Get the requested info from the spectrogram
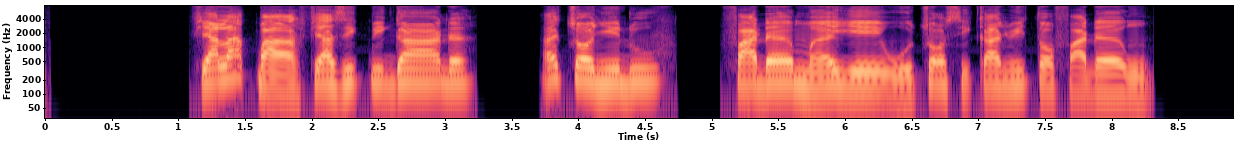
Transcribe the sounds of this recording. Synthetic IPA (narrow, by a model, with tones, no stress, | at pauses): fi˦a˨la˦k͡pa˨fi˦a˨zi˦k͡pi˦ɡã˦ɖɛ˦ | ɛ˦t͡ʃɔ˦ɲĩ˦ɖu˦ | fa˨ɖɛ˦mɛ̃˨e˦je˦wo˨t͡ʃɔ˦si˨ka˦ɲũ˦i˦t̪ɔ˦fa˨ɖə˦ɛ˦ŋũ˦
